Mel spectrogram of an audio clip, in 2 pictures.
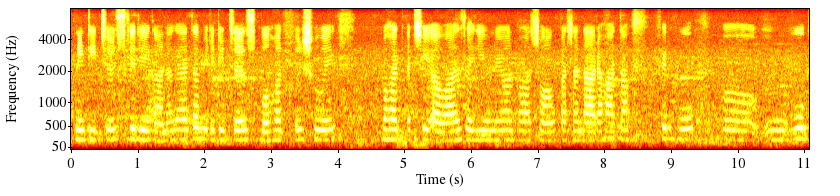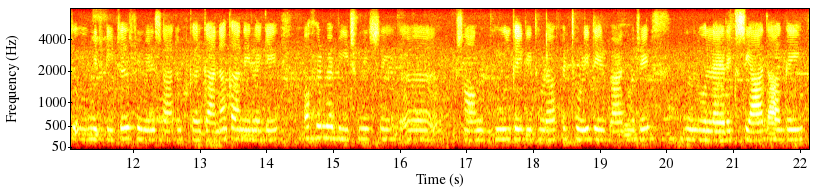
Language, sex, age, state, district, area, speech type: Urdu, female, 30-45, Uttar Pradesh, Aligarh, urban, spontaneous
